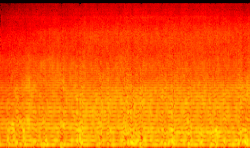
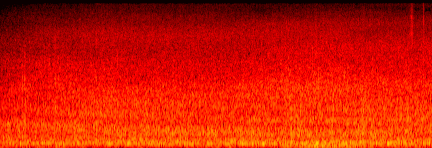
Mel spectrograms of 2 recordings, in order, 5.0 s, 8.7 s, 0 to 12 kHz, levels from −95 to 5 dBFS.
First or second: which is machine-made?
first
